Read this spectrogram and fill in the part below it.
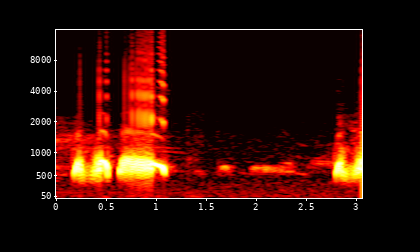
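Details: Short spotted dove phrase in the 'bài bản bổi' style, for prompting a captive dove to sing: a quick double note, then a full, slightly falling coo. A new phrase begins at the end.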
